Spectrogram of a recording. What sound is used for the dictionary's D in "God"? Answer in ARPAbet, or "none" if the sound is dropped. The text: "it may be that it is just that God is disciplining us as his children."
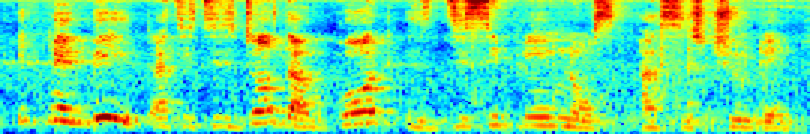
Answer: D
